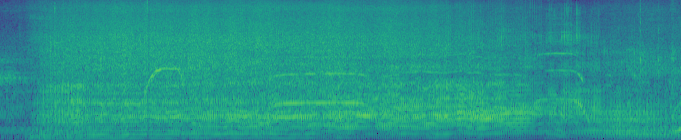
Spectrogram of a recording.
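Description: Pickup truck's engine revving hard and held at high rpm as the truck drives through a mud pit. The engine comes up about half a second in, stays loud and steady, and drops off near the end.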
